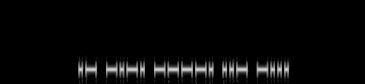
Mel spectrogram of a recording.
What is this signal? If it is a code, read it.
Morse code, heard as a keyed tone, about 36 wpm, 700 Hz. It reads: AC9UB
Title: USA Call Signs - 5 Characters - Repeated 2x - 35wpm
